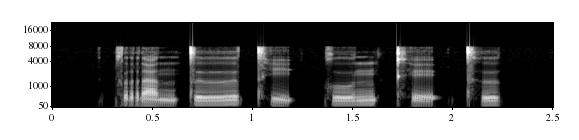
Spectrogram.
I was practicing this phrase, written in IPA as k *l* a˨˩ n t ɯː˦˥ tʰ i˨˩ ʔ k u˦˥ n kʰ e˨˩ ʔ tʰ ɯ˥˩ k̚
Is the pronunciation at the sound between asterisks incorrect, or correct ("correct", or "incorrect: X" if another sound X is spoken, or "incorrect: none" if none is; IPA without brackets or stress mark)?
incorrect: r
